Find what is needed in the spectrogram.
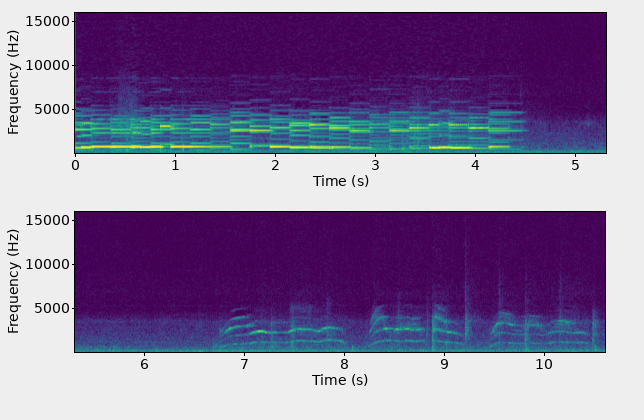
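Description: Baby walker's electronic toy tray playing a plinky beeping tune that stops about four seconds in. A few seconds later comes a fainter string of short high calls, each rising and falling, about one and a half a second.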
